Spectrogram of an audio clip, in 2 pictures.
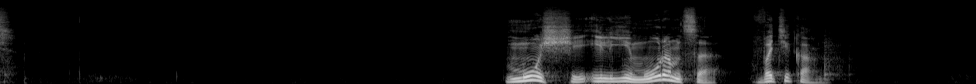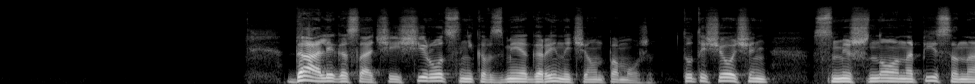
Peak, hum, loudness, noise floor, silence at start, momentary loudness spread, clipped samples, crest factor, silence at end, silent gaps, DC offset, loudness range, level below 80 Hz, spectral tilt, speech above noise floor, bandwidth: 0 dBFS; none; -18 LUFS; -74 dBFS; 0 s; 12 LU; under 0.1%; 20 dB; 0 s; none; under 0.1%; 11 LU; -56 dBFS; -6 dB/octave; 56 dB; 15.5 kHz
